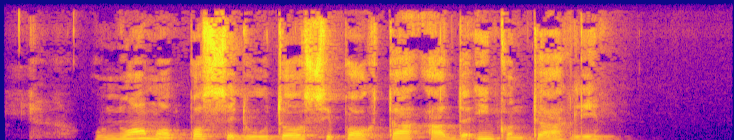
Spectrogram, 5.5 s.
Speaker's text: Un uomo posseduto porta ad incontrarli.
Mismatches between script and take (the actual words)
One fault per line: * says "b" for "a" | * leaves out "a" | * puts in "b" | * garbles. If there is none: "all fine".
* puts in "si"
